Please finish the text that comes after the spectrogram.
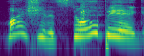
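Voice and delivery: high, slow imitation of a little girl; little kid. Kid announcing to the grown-ups, high drawn-out child voice. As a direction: draw it out as a proud small child. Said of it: "she would shit and be like".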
